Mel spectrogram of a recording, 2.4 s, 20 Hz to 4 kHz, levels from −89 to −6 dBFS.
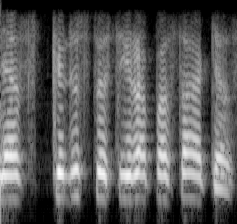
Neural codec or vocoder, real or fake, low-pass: vocoder, 22.05 kHz, 80 mel bands, WaveNeXt; fake; 3.6 kHz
